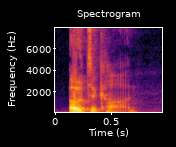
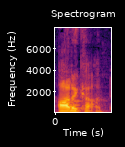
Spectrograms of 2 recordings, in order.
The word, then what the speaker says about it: Otakon: It is Otakon, not Otakon, which is how I've always said it because of Metal Gear Solid.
